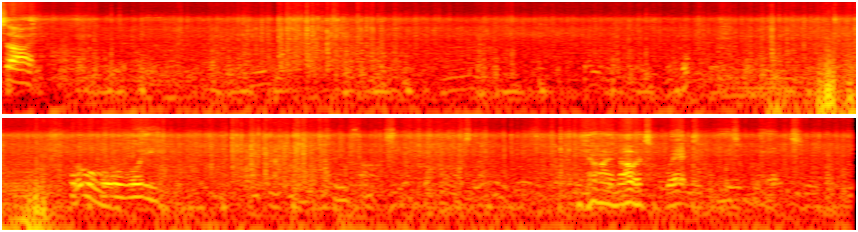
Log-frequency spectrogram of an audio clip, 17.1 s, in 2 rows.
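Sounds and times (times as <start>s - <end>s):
heavy rain on car roof: 0.0s - 17.0s
low rumble: 6.0s - 9.6s.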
